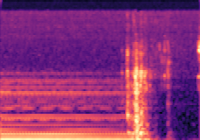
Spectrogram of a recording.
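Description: A strummed C chord on a stringed instrument rings on and slowly fades, then cuts off abruptly about a second and a half in.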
